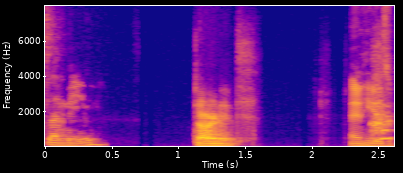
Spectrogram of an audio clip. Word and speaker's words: Emil: Is that how you pronounce his name? Because I always call him Emil. Emil. Yeah, it's Emil.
